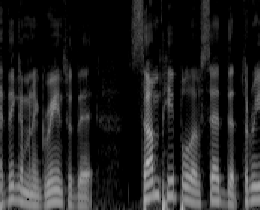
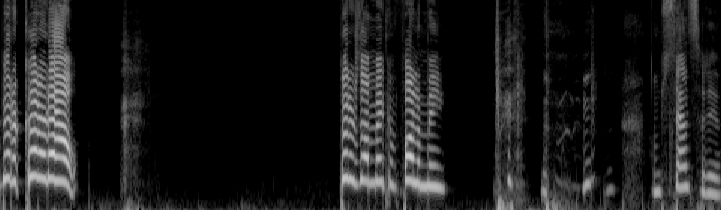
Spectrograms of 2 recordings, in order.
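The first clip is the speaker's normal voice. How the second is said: squeaked out high and loud; 12 dB louder than usual. On a podcast, joking about getting sued by Disney: Mickey Mouse voice. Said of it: "I can only do Mickey".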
